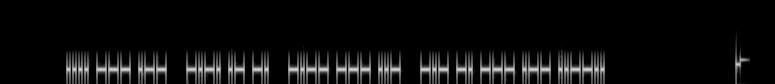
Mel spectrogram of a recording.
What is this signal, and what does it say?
Morse code, heard as a keyed tone, about 40 wpm, 700 Hz. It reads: HOW CAN YOU KNOW?
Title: Sentences from Top 100 Words 40wpm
